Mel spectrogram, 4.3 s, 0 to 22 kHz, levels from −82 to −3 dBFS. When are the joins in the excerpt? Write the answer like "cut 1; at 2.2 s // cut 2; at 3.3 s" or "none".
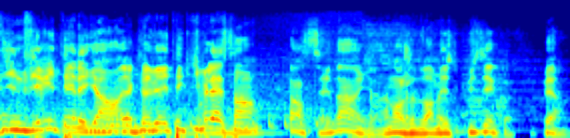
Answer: cut 1; at 2.0 s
